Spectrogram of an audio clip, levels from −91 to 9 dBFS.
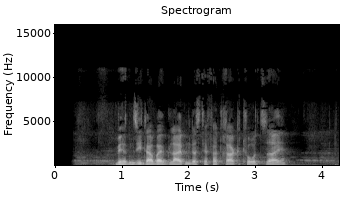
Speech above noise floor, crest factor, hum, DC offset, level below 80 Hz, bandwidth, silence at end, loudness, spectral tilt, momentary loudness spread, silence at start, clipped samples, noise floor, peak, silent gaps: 28 dB; 20 dB; none; under 0.1%; -54 dBFS; 11.5 kHz; 0.8 s; -23 LUFS; -6.5 dB/octave; 8 LU; 0.75 s; under 0.1%; -50 dBFS; -4 dBFS; none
